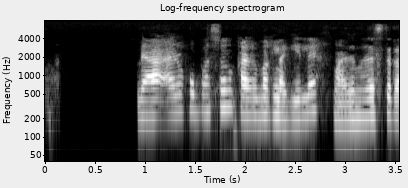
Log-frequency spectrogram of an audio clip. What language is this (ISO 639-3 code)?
asm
